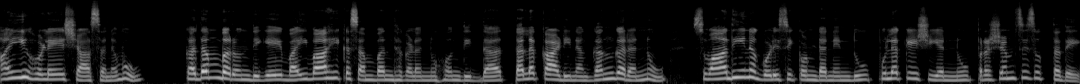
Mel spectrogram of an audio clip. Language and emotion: Kannada, neutral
